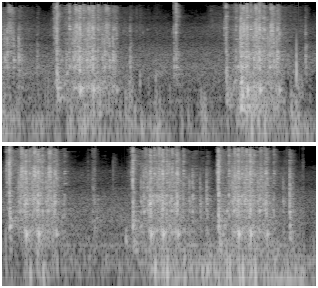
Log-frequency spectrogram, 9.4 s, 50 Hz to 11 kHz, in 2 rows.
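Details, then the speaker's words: Troy-Bilt Tomahawk Pro chipper with 10HP Tecumseh engine, after freeing a stuck governor arm and remote throttle with penetrant: revs climb and sag about every 2.5 seconds, a hunting surge; dirty carburetor suspected, carb cleaning still to come. "we hear that surging dirty carburetor"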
